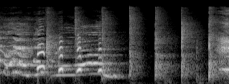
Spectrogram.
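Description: A woman laughing in quick, high bursts, followed by a few sharp hand claps.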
